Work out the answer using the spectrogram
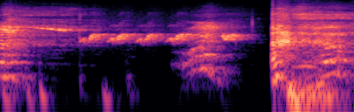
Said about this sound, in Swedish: Det är olika fåglar som piper med olika läten varje timme. Det låter som i Sverige nu under vår, på våren.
